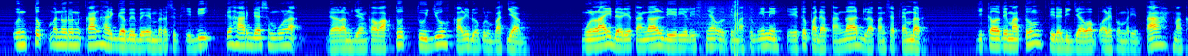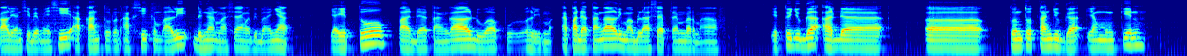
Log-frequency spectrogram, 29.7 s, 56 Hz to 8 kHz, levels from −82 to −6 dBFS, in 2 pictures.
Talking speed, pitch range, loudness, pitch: 125 wpm, 105-130 Hz, -34 LUFS, 115 Hz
